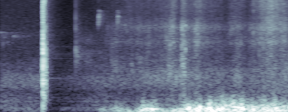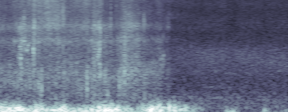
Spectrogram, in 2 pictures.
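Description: Footsteps crunch and rustle through dense undergrowth close by.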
